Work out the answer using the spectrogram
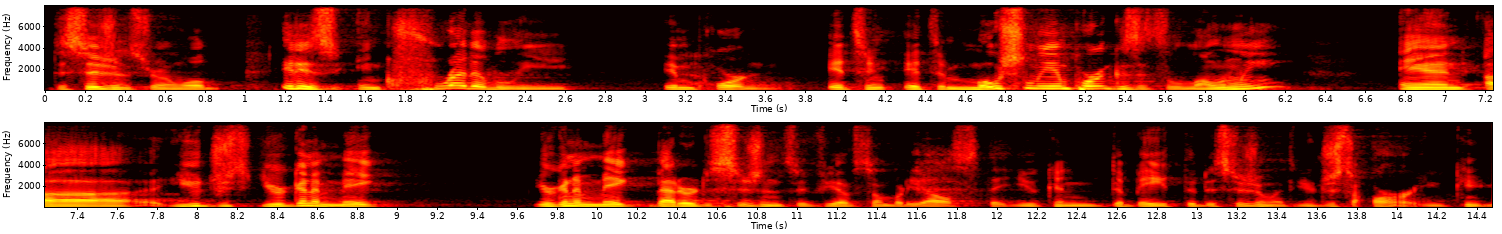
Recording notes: Recorded at the Desjardins Entrepreneurship Speaker Series.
